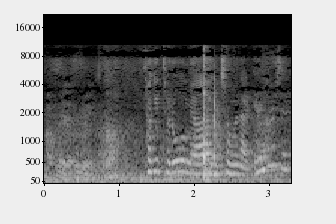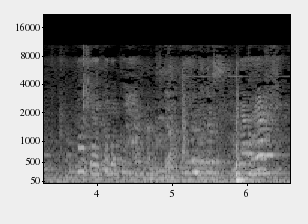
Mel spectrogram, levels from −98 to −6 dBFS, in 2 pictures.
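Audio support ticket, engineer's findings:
Hissy, grainy treble across the whole clip, roughened tones, smeared attacks, nothing above 10.6 kHz. Likely Vorbis compression at a low bitrate, around 32 kbps: the encoder drops the top end and quantises the residue so coarsely that detail turns to noise.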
